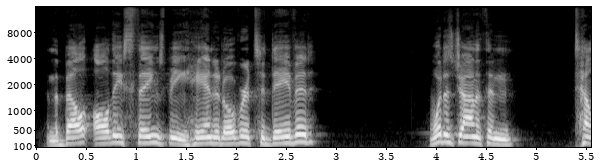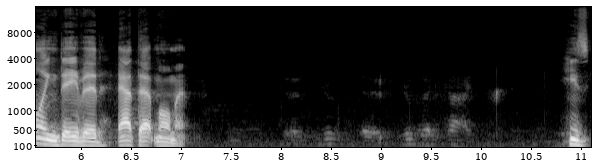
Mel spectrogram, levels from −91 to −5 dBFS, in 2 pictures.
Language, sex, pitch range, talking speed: English, male, 110-145 Hz, 110 wpm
